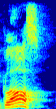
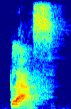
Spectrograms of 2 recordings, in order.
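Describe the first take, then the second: First: CLASS as "klaas"; British pronunciation. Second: CLASS as "klæs"; American pronunciation. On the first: Teacher summing up British English, "klaas" क्लास. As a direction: say first क्लास with long aa. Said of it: "British में". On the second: Teacher summing up American English, "klæs" क्लास. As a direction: say final क्लास with cat-like a. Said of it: "American English में". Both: Shown as a demonstration.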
